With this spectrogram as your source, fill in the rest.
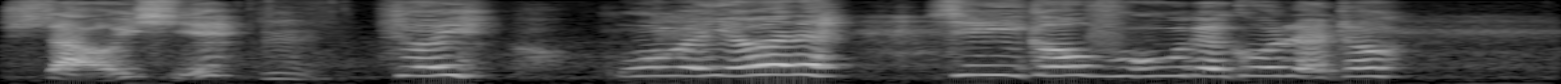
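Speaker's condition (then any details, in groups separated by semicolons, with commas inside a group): Cerebral palsy; rest of body not mobile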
